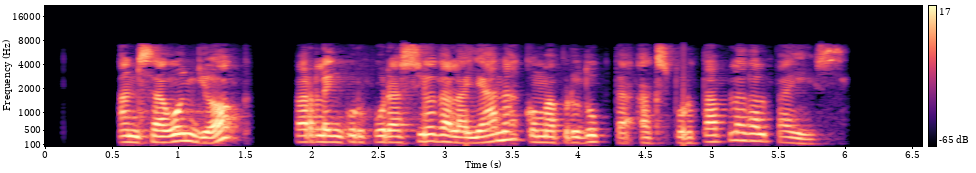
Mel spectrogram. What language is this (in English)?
Catalan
